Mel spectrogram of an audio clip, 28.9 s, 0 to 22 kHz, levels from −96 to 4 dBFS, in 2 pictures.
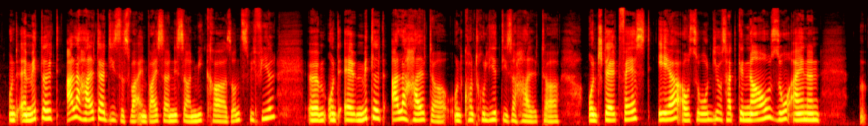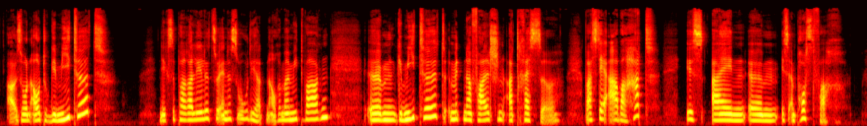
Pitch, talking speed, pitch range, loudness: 205 Hz, 120 wpm, 190-230 Hz, -19 LUFS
